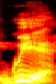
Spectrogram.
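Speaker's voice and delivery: গুইয়া said in Manikganj dialect; dialect word. Shown as a demonstration. Villager showing viewers the local word for betel nut. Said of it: "আঞ্চলিক ভাষায় এটাকে বলে".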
